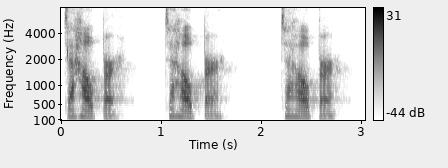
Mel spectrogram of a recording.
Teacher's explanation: two is going to be ta ta unstressed and fast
